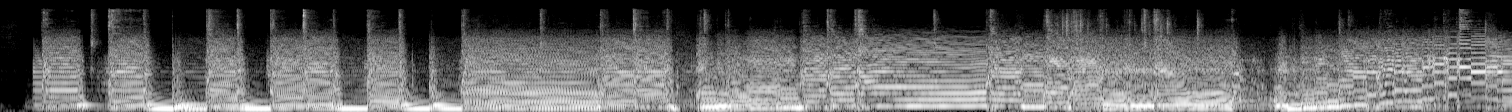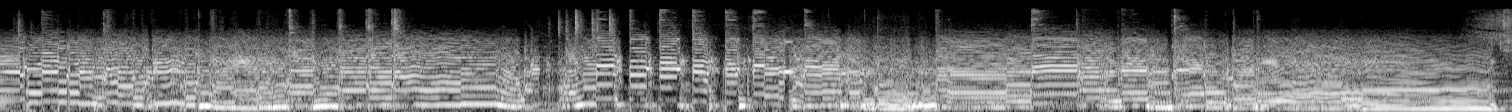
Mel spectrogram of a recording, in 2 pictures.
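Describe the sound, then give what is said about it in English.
Distorted electric guitar plays continuously through a Kemper amp modeler with quarter-note delay and spring reverb, with sustained, sliding bent notes and dense overdriven harmonics at steady, fairly loud volume, no talking. “This guitar is perfect for what I need it to do.”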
